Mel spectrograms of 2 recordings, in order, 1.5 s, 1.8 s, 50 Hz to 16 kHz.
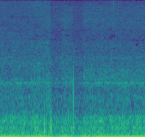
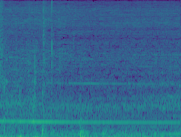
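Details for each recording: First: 2003 MerCruiser boat engine after no-start fixed by priming fuel to the rail, fuel pump drawing 8–9 amps, running about 15 minutes: short burst of steady low rumble with no misses or stumbles; running evenly. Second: 2003 MerCruiser boat engine, no-start: key cycled, fuel pump gives a thin steady mid-pitched whine about two seconds then cuts off, drawing about five amps; pump spinning with no fuel.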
